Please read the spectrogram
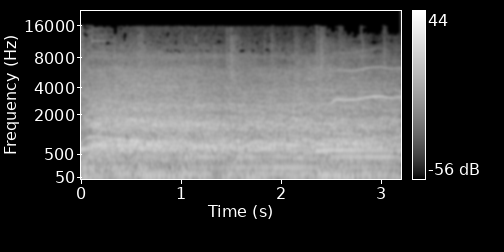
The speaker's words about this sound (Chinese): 霎时间，囚犯们的热情再次被点燃。Michael 和惠斯勒必须要死一个。所有人都欢呼喝彩，迫不及待地想要观赏这场生死大战。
